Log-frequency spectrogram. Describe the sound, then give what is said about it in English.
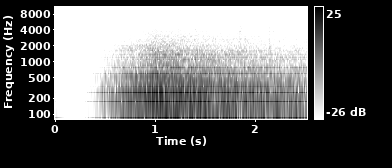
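Heavy road traffic rumbles in after a brief silence, a loud, steady low drone of trucks and engines swelling with a faint hiss of air brakes, no voices, on a highway on the outskirts of Karachi, Pakistan, travelled by NATO supply trucks. “On this stretch of highway on the outskirts of Karachi last week, bursts of automatic gunfire greeted trucks ferrying supplies to NATO troops across the Afghan frontier.”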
